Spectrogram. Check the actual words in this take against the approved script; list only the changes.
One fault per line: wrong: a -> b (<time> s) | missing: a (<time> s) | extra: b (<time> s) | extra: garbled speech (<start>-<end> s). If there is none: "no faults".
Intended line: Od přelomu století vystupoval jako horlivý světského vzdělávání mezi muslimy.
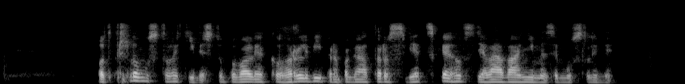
extra: propagátor (3.2 s)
